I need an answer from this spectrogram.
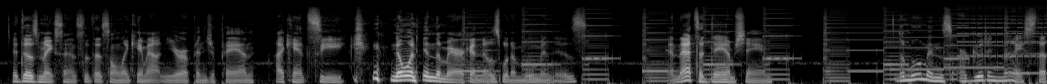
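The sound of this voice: A man talks with very wide pitch swings. Background music can be heard. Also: medium pitch for a man, moderate pace.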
